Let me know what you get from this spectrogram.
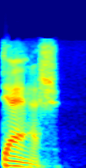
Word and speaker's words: Daesh: In Arabic, the acronym is pronounced DASH, D-A-E-S-H kind of thing.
